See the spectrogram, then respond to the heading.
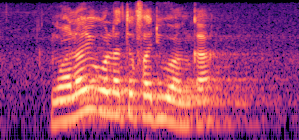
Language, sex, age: Tswana, male, 20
